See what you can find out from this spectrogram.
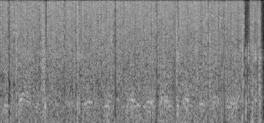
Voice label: Police Radio Chatter; 1001 Sound Effects; Communications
